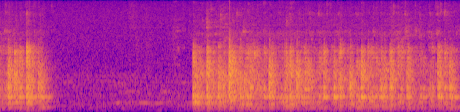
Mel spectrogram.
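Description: Hookah water bubbling as smoke is drawn through the hose. One pull ends about half a second in, and a second, longer pull starts about two seconds in.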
